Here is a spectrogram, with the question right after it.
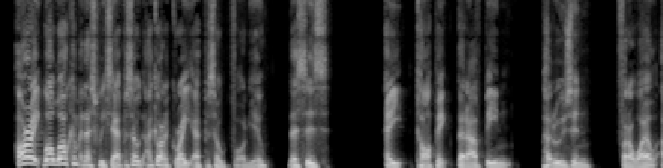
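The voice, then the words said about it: Mixed Scottish and Texan-American accent. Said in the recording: “stuck somewhere between Matthew McConaughey and Billy Connolly. Not physically, of course, just in terms of the accent.”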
